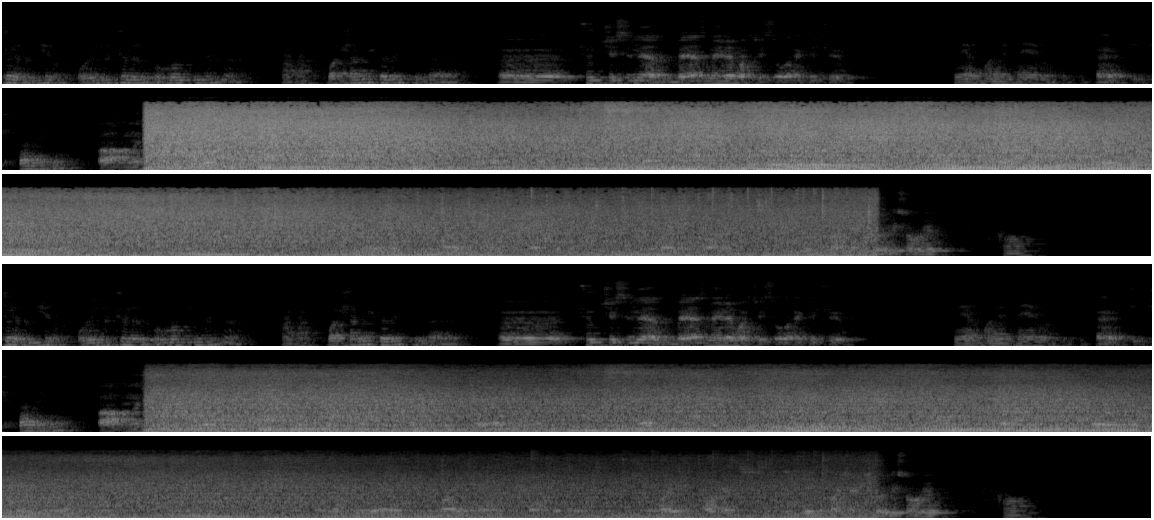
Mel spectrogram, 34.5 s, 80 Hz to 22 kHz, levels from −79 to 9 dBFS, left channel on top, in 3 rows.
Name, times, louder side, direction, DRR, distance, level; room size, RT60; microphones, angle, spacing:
voice 1, 0.0-2.4 3.2-4.6 9.5-10.9 11.3-12.2 19.6-21.3 24.8-25.5 27.5-27.9 29.5-30.1 33.0-33.2, right 1 dB, 55° right, -3 dB, 2.9 m, -50 dB
voice 2, 5.0-8.4 10.9-11.2 12.5-13.9 14.2-17.1 17.8-19.0 21.2-24.3 26.1-32.4 32.9-33.0, equal, 20° right, -1 dB, 3.6 m, -45 dB
sound 1, 12.9-31.8, left 8 dB, 70° left, 0.4 m, -27 dB
9.3 x 8.7 x 4.5 m, 0.70 s
head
